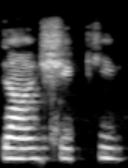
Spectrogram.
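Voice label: "danshiki", Nigerian Pidgin, female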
